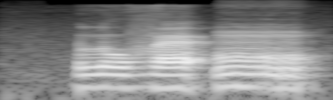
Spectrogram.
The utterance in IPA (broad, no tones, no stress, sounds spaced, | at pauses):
l o v æ ʔ õ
